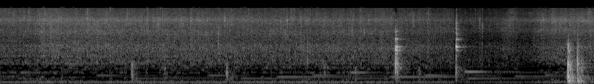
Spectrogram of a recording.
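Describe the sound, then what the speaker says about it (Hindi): Vegetables and rice for Chinese fried rice are stir-fried in a pan, with a steady sizzle and a few sharp scrapes and clanks of the utensil near the end, and no talk. "सब्जियों को भी थोड़ा सा भूनने के बाद आप चावल ऐड कर दें इसमें।"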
